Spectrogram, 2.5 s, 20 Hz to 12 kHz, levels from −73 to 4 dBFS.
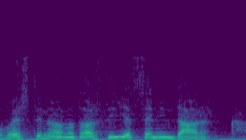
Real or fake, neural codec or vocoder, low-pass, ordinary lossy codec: fake; codec, 16 kHz, 0.4 kbps, LongCat-Audio-Codec; 7.2 kHz; none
